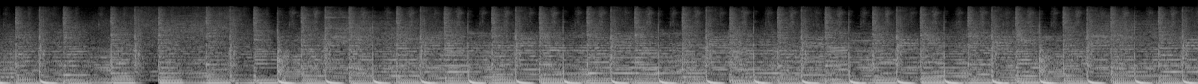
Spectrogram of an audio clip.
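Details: Electronic dance music with a steady thumping beat fills the recording, with no animal sound heard.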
